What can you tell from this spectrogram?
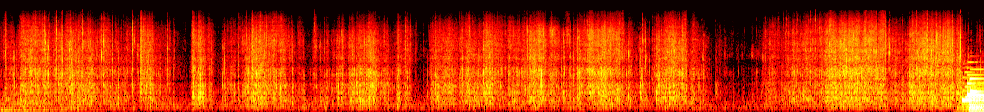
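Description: Plastic poly mailer bags crinkling and rustling as they are handled and packed, with a short lull about three-quarters of the way through.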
